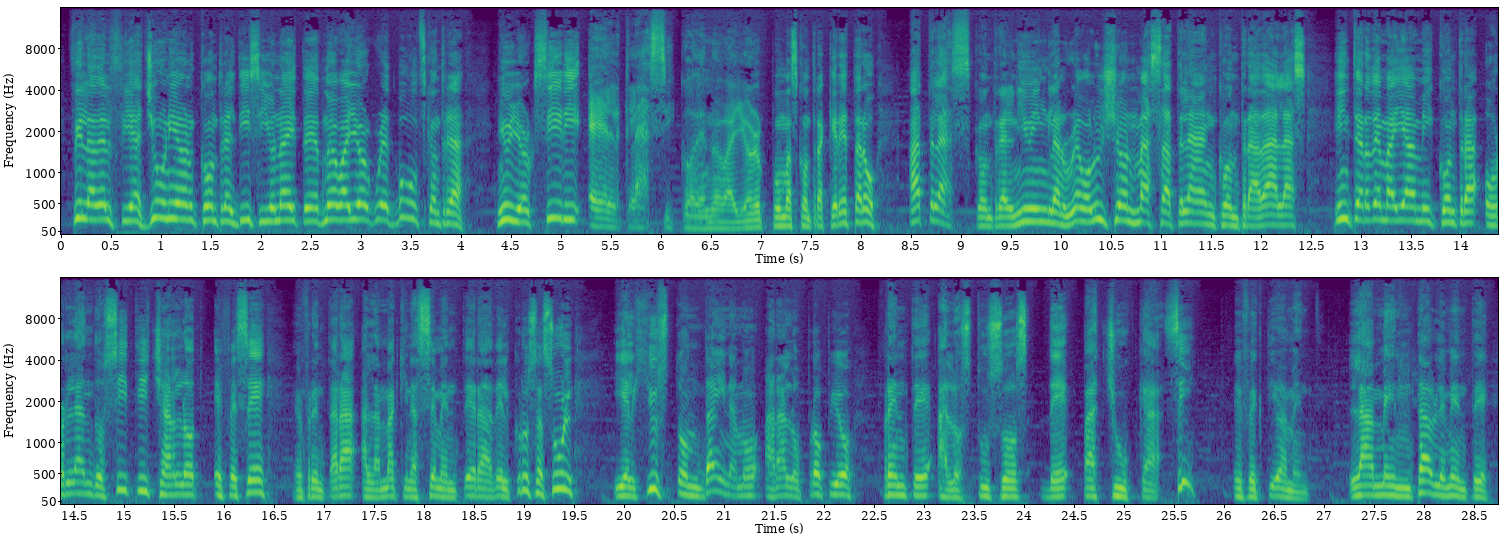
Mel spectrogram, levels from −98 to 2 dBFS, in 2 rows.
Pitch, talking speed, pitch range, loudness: 155 Hz, 130 wpm, 135-215 Hz, -20 LUFS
